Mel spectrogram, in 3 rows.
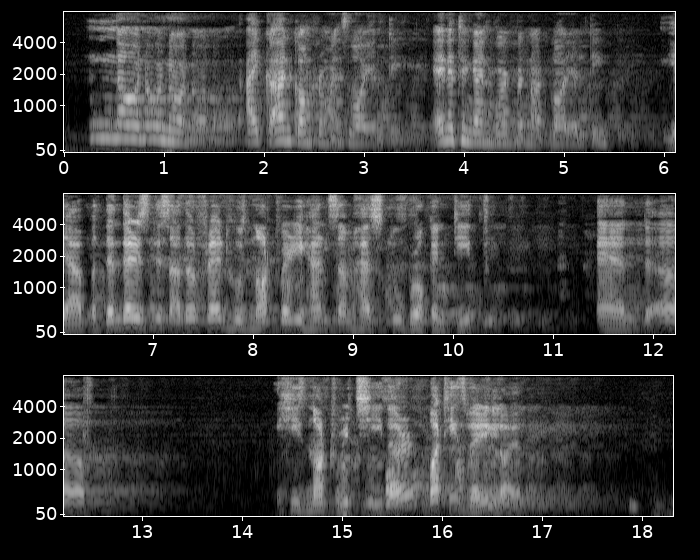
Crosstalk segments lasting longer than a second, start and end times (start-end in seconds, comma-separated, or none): none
